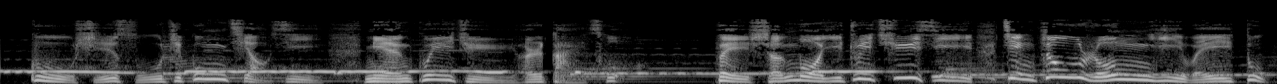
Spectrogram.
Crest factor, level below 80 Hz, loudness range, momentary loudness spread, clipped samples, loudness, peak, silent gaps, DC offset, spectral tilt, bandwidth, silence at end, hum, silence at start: 18 dB; -56 dBFS; 4 LU; 10 LU; under 0.1%; -22 LUFS; -4 dBFS; none; under 0.1%; -5.5 dB/octave; 8.8 kHz; 0 s; none; 0 s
